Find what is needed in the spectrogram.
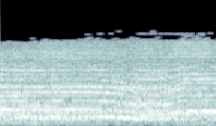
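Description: Live rock band playing an instrumental passage with electric guitar to the fore; a held note slides down and back up near the end.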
